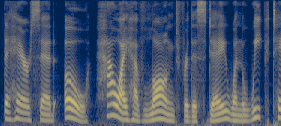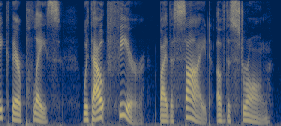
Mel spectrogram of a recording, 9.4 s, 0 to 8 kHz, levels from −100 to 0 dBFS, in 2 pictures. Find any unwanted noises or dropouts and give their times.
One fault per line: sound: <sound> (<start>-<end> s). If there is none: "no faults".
no faults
